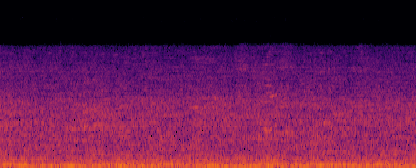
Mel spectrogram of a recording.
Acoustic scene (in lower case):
residential area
